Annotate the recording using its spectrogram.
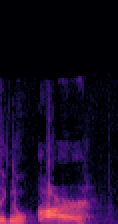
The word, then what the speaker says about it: SignalR: Just to make sure you know how to pronounce it, it's SignalR, like the pirates. So SignalR.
